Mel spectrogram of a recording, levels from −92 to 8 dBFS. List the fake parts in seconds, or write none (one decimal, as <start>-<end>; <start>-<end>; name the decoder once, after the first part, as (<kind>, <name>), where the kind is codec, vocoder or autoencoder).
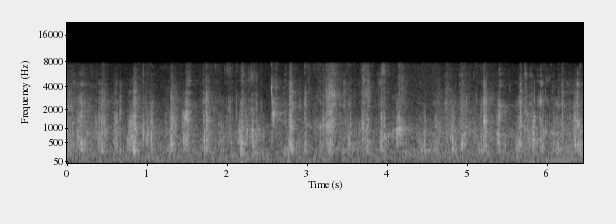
none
